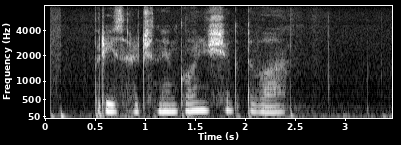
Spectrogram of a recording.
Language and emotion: Russian, neutral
